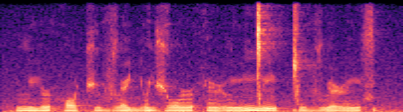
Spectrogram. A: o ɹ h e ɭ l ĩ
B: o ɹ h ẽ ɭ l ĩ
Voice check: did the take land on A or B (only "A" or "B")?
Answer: B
